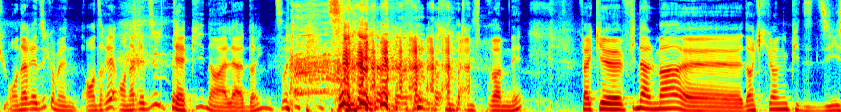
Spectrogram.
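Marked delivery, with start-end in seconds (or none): 2.8-5.2 laughing. Real, not acted. Laughing while describing the carpet.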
